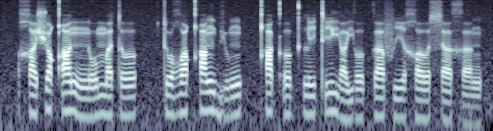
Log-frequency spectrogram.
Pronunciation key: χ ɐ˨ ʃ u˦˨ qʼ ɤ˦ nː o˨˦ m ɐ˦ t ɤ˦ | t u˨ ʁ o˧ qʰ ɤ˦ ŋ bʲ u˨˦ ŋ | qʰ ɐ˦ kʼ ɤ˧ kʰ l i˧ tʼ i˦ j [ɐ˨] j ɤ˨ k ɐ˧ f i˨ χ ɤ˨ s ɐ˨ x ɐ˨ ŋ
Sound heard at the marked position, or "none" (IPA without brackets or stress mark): ɐ˨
